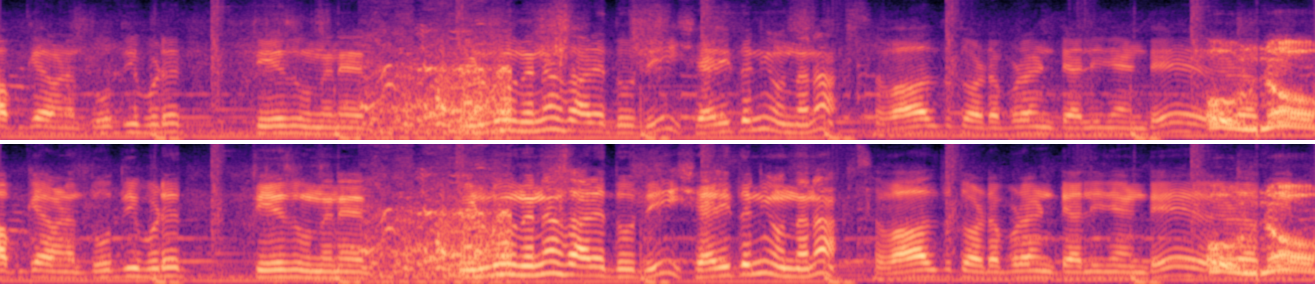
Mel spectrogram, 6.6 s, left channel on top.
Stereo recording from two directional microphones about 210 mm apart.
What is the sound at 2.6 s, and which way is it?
Speech, 50° right (ahead or behind).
